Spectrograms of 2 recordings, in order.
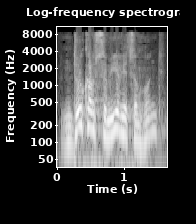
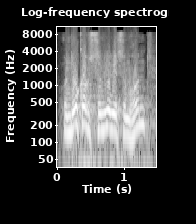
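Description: First: A hint of a boastful giant, rising question; frecher Goliath. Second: Mocking giant's taunt, rising at the end; höhnender Goliath. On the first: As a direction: brag it but with a touch of fear under it. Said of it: "das große freche Reden". (angeberischer Goliath mit leiser Angst) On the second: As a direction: sneer it like a scornful giant. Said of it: "Das ist die Reaktion von Goliath". (spöttischer Goliath, höhnisch fragend)

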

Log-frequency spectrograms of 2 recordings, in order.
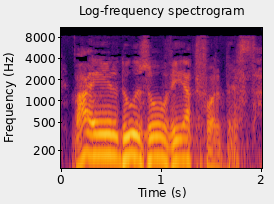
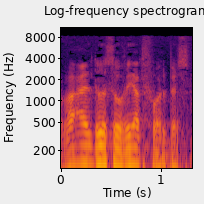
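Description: First: Slow and louder, leaning on du; preacher stressing du, drawn out; slow emphatic repeat. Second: Said in the usual way. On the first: Acted. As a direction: drive the line home to the congregation.

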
